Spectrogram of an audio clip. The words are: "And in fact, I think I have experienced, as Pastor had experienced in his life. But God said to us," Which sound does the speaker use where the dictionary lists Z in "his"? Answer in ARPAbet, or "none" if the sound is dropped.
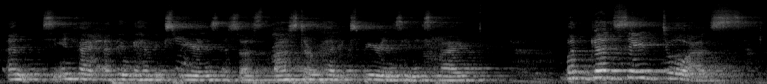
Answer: S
